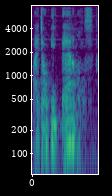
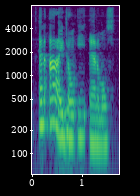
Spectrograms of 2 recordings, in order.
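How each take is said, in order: First: Soft unvoiced whisper of a shy girl. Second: Said in the usual way. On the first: A narrator's reading. Olive quietly tells Clementine she skips meat, whispered. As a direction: Olive breathes it out. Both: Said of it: "I said".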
